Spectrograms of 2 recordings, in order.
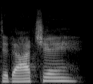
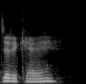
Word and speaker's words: Didache: It looks like Didache, but you pronounce it Didache.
